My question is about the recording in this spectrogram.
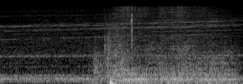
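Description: Intro logo-sting sound effects: a rushing whoosh with a sharp low thump about a second in, followed by a brighter hiss.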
